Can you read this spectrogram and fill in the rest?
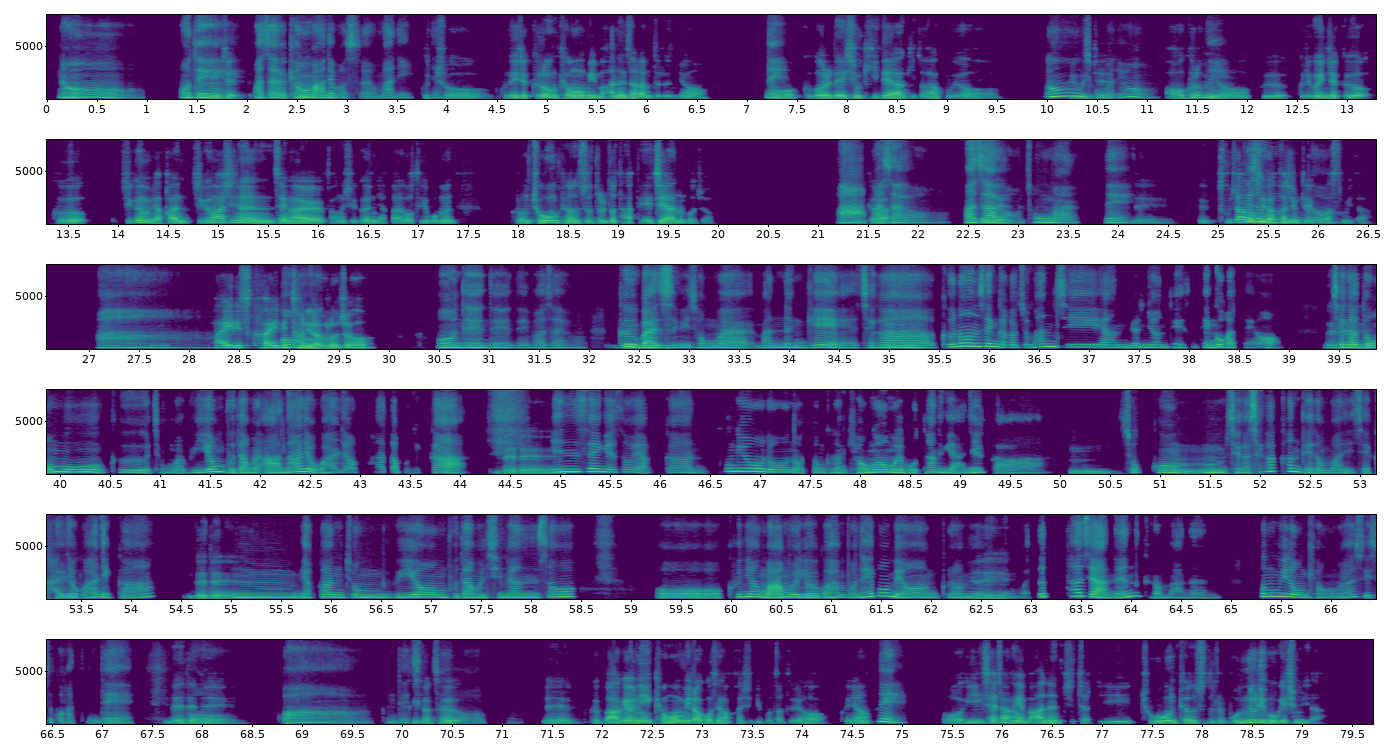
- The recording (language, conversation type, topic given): Korean, advice, 완벽주의로 지치지 않도록 과도한 자기기대를 현실적으로 조정하는 방법은 무엇인가요?
- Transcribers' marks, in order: other background noise; in English: "high risk, high return이라"; teeth sucking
